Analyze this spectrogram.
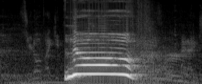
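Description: A large beast lets out a loud bellowing roar.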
